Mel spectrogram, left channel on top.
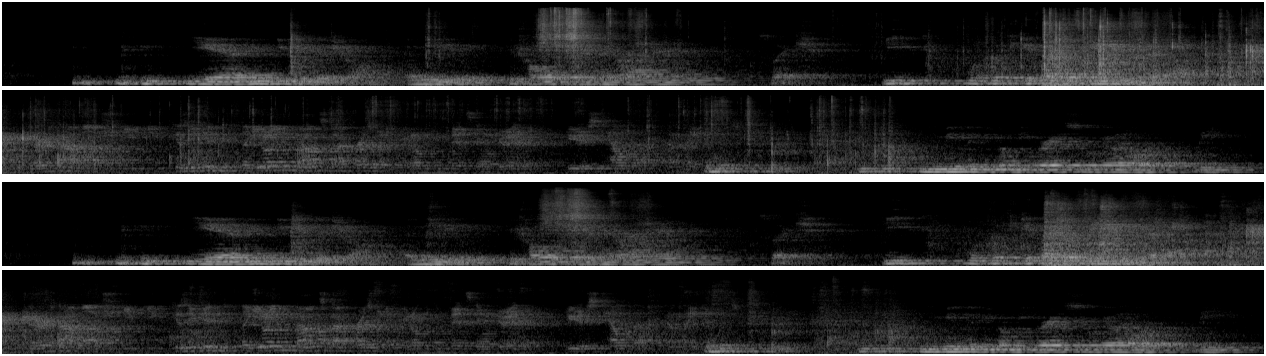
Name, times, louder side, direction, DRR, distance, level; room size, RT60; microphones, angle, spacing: voice 1, 1.1-1.5 1.8-3.8 4.0-4.7 5.1-6.8 7.6-8.1 8.8-9.3 9.6-11.9 19.6-19.9 21.1-24.1 24.5-24.8, equal, 5° left, -9 dB, 0.8 m, -37 dB
sound 1, 2.9-21.6, left 4 dB, 65° left, 0.4 m, -43 dB
voice 2, 12.9-20.0, right 1 dB, 20° right, -4 dB, 0.5 m, -45 dB
3.7 x 2.3 x 3.6 m, 2.5 s
head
